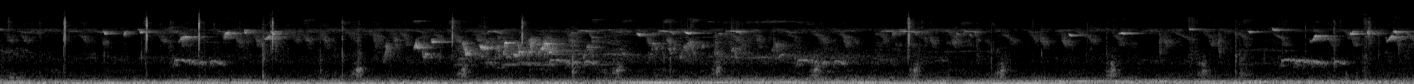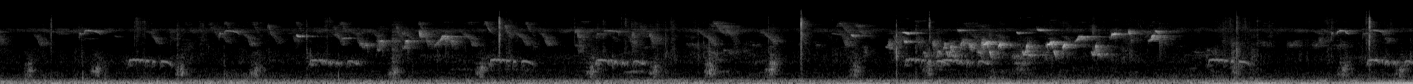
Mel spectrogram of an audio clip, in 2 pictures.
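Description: Birds chirping and calling all around. One repeats a short curved note every second or two, with bursts of dense twittering about four seconds in and again near the end. Short sharp clicks and a low rumble run underneath.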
